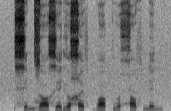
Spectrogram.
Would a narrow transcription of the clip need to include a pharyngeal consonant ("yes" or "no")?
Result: yes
